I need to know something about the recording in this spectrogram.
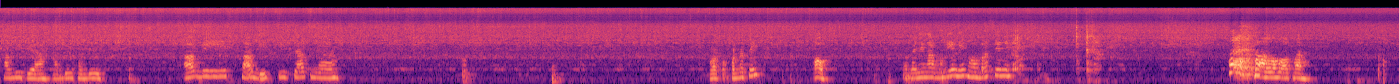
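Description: Food simmers and sizzles gently in a pan.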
